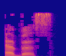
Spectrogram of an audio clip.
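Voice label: "abas", British English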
